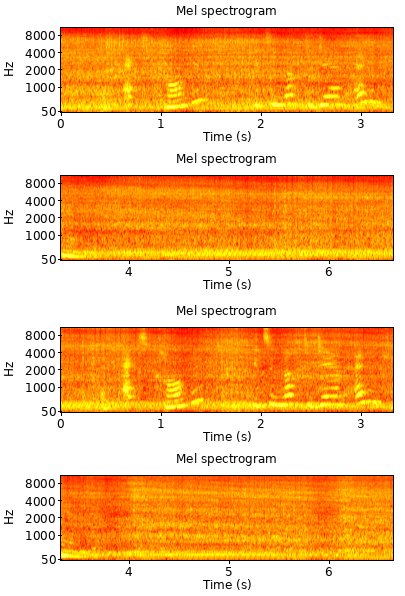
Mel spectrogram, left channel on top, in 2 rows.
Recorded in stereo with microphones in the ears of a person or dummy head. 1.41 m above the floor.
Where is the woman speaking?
55° right (ahead or behind), 1.9 m.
